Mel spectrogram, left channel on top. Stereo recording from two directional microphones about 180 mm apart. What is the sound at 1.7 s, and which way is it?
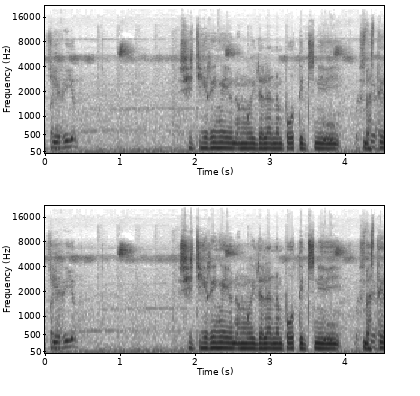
Speech, 20° right (ahead or behind).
